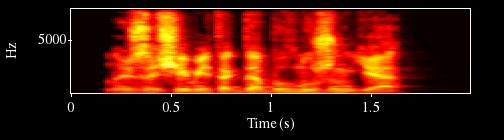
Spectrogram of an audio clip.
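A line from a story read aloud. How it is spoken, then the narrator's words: Grumbling. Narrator (Russian): проворчал Криол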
